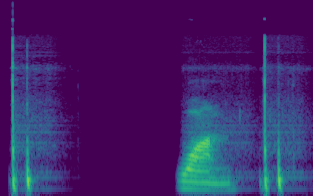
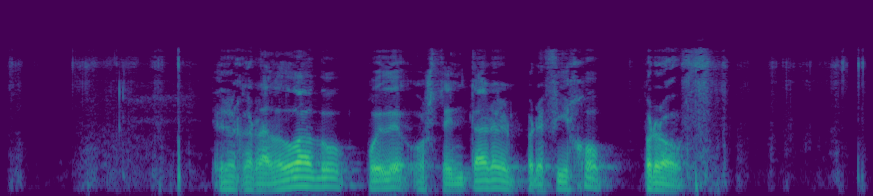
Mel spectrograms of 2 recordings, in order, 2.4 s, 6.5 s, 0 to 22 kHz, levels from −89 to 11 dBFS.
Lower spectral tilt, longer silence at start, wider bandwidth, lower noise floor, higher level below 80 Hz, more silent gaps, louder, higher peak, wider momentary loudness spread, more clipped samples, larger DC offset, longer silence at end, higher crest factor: second, -5 dB/octave vs -6.5 dB/octave; second, 0.1 s vs 1.6 s; first, 12 kHz vs 9.2 kHz; first, under -90 dBFS vs -68 dBFS; about the same, -56 dBFS vs -60 dBFS; neither; first, -20 LUFS vs -25 LUFS; first, 0 dBFS vs -6 dBFS; second, 9 LU vs 21 LU; neither; neither; second, 0.25 s vs 1.25 s; about the same, 22 dB vs 22 dB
